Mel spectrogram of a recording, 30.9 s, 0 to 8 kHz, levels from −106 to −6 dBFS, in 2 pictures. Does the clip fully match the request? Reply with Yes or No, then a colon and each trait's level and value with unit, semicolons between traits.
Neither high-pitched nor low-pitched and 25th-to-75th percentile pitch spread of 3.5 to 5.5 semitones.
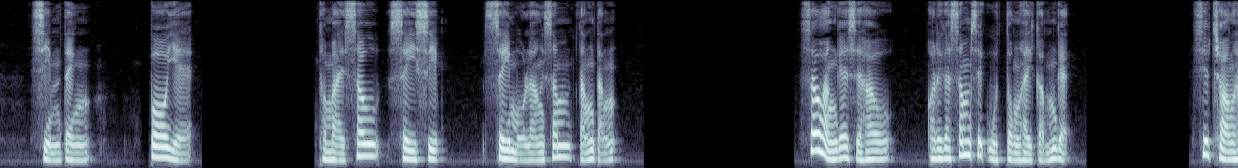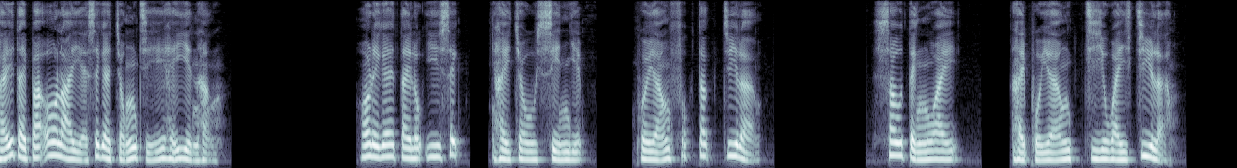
Yes: medium, 160 Hz; average, 4.7 semitones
